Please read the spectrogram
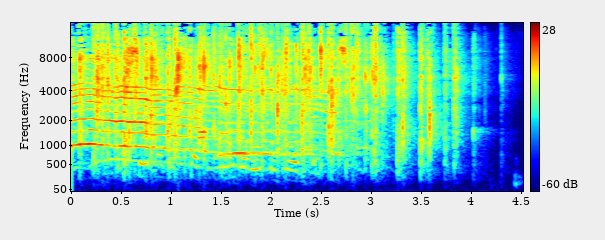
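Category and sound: crowd, applause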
